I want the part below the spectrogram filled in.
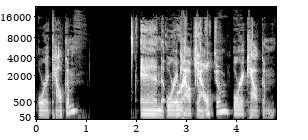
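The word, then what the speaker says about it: orichalcum: of Atlantis cites this mythical metal that's called oricalum. and orical. Oricicalum, it's spelled o r i c h a l c u m.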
